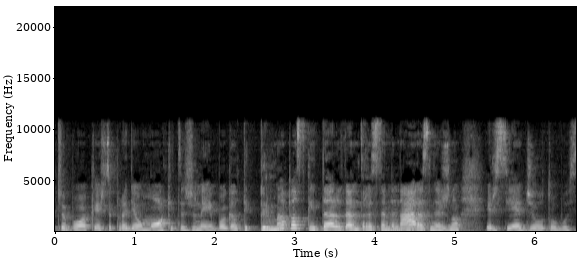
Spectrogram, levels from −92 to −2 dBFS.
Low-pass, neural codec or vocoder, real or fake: 10.8 kHz; vocoder, 44.1 kHz, 128 mel bands, Pupu-Vocoder; fake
